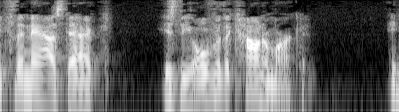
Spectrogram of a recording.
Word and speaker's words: NASDAQ: the New York Stock Exchange nysse and the NASDAQ which is pronounced NASDAQ NASDAQ stands for the National Association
